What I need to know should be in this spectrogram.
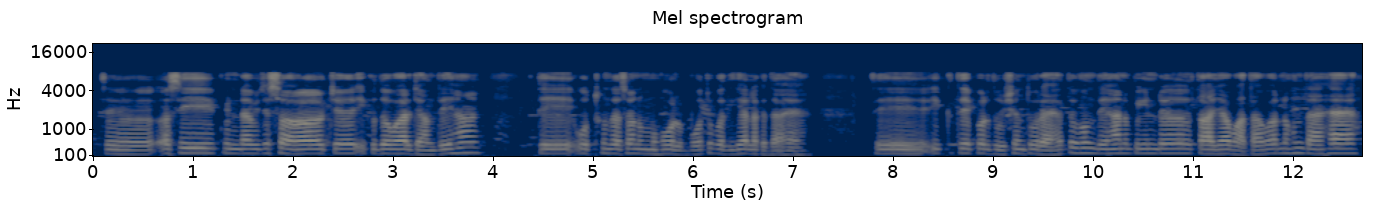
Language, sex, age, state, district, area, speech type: Punjabi, female, 45-60, Punjab, Jalandhar, urban, spontaneous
